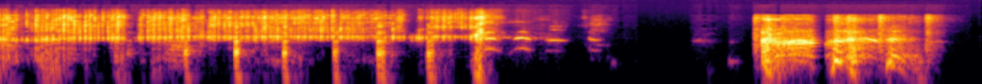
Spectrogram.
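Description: A harsh run of rapid coughs and raspy throat sounds lasting a couple of seconds, a brief quiet pause, then a second shorter burst of two or three loud coughs.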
